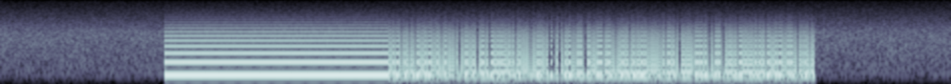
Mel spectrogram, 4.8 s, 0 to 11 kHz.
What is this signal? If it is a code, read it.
POCSAG pager data (512 baud), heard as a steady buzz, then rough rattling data.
